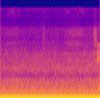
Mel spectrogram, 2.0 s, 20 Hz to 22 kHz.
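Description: Bugatti Chiron's quad-turbocharged W16 engine idling with a steady, deep hum.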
